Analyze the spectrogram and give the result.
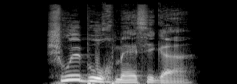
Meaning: inflection of schulbuchmäßig: 1. strong/mixed nominative masculine singular 2. strong genitive/dative feminine singular 3. strong genitive plural
- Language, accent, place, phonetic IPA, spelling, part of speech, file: German, Germany, Berlin, [ˈʃuːlbuːxˌmɛːsɪɡɐ], schulbuchmäßiger, adjective, De-schulbuchmäßiger.ogg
